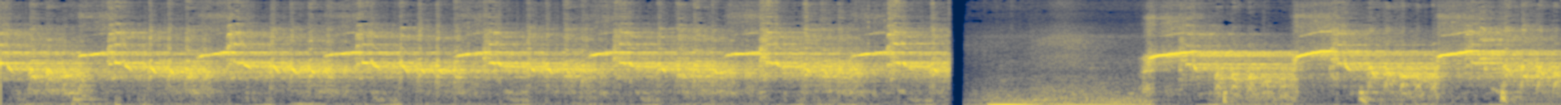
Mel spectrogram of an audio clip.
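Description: Grey francolin giving harsh, rising, ringing calls about once a second, with a brief pause midway before louder calls resume; a faint musical hum may sit underneath.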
